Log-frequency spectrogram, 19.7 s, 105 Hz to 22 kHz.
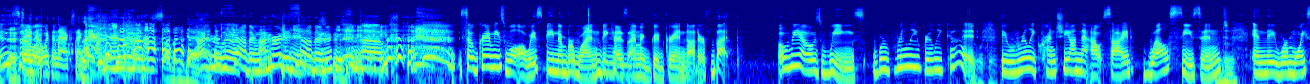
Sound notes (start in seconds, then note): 2.8 southern accent; 4.0 laughter; 6.5 normal voice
